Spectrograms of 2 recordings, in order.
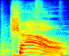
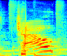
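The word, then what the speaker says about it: Chao: I was looking it up and I saw people pronouncing it as Chiao. I was like, "Is it KO?" Like Kaos, I don't know. But Chiao seems to be the agreed one.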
